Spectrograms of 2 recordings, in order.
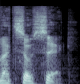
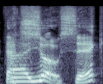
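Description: First: The voice falls at the end. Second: The voice rises at the end. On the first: "I would always say something like" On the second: "you'd always go up and go"

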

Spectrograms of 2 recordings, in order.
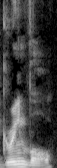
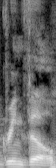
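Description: First: It is pronounced the way locals say it. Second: It is pronounced the way outsiders say it. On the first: The speaker is from the town. The speaker calls it right. "if you're from Greenville, you say Greenville" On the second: The speaker is not from the town. The speaker calls it wrong. "not Greenville"

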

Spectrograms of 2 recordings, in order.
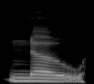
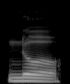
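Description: First: The vowel glides between two sounds. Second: The vowel is a single flat sound. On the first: "a diphthong or a bendy vowel like no" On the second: "a single flat vowel like no"

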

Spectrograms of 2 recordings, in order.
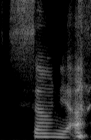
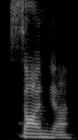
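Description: First: The first syllable sounds like 'soh'. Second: The first syllable sounds like 'sah'. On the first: The speaker calls it wrong. "not Sonia" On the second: The speaker calls it right. "S-A, Sonia"

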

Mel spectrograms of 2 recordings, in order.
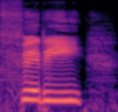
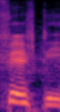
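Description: First: The middle f is dropped, giving fitty. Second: The middle f is kept, giving fifty. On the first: The speaker calls it wrong. "It is not Fitty" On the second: The speaker calls it right. "It's always been 50"

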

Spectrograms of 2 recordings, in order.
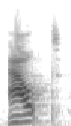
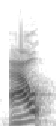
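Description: First: The final T is released with a pop. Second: The final T is held, not released. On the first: "or a pop T" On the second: "Could be a held T"

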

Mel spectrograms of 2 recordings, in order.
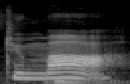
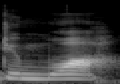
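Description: First: The name ends with a plain 'mah' sound. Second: The name ends with a 'mwah' sound. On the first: The speaker calls it right. "It's Dumas" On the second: The speaker calls it wrong. "You say Dumois"

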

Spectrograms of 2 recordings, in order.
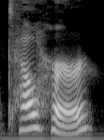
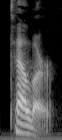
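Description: First: The H in 'her' is pronounced. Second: The H in 'her' is dropped. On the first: "So instead of saying tell her that she can go" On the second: "the H in pronouns like her ... is dropped when it's unstressed"

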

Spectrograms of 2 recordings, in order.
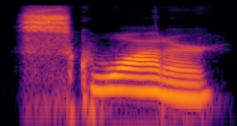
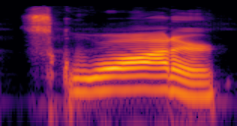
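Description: First: It is said in a plain accent. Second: It is said in a New York accent.

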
